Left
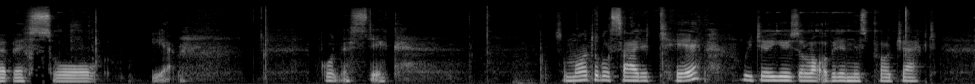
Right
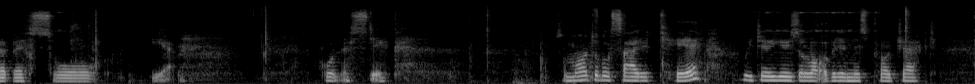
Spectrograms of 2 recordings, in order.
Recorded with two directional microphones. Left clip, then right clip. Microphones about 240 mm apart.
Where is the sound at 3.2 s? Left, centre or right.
Left.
